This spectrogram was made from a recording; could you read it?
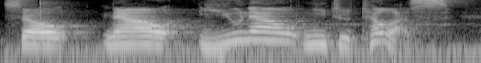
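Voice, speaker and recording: A man with a fairly high voice hosts a casual tabletop game chat, joking and laughing between thoughts. A faint hiss sits under his voice. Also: animated. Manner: laughing, joking, quick asides. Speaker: streamer hosting a tabletop game. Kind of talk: casual chat among players.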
